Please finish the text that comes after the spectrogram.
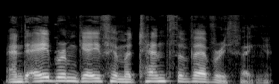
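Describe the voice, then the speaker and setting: A man narrating scripture from a script in a measured, deliberate way. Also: mid-range voice, sing-song, no echo, clean studio sound.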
